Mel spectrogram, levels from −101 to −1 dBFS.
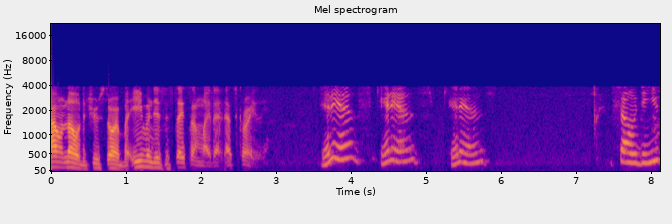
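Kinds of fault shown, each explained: input switched to a poorer device: The recording input likely changed to another microphone or headset profile at 1.63 s. After a 20 ms silence, the sound turns duller, drops about 5 dB in level, and gains a new noise floor roughly 50 dB down.
packet loss with pitch repetition: Audio packets went missing between 2.25 and 2.33 s, 50 ms lost in scattered gaps over 80 ms, none longer than 20 ms. The receiver filled each gap by repeating the last pitch period, so that moment sounds briefly held and buzzy.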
